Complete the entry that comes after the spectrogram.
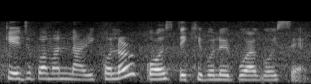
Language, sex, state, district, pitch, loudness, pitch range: Assamese, female, Assam, Kamrup Metropolitan, 235 Hz, -16 LUFS, 215-265 Hz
